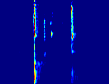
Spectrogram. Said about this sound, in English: Oh, let me see if I can get a cork pop on this one. So this one is brand new. It hasn't been opened yet, so we'll see.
